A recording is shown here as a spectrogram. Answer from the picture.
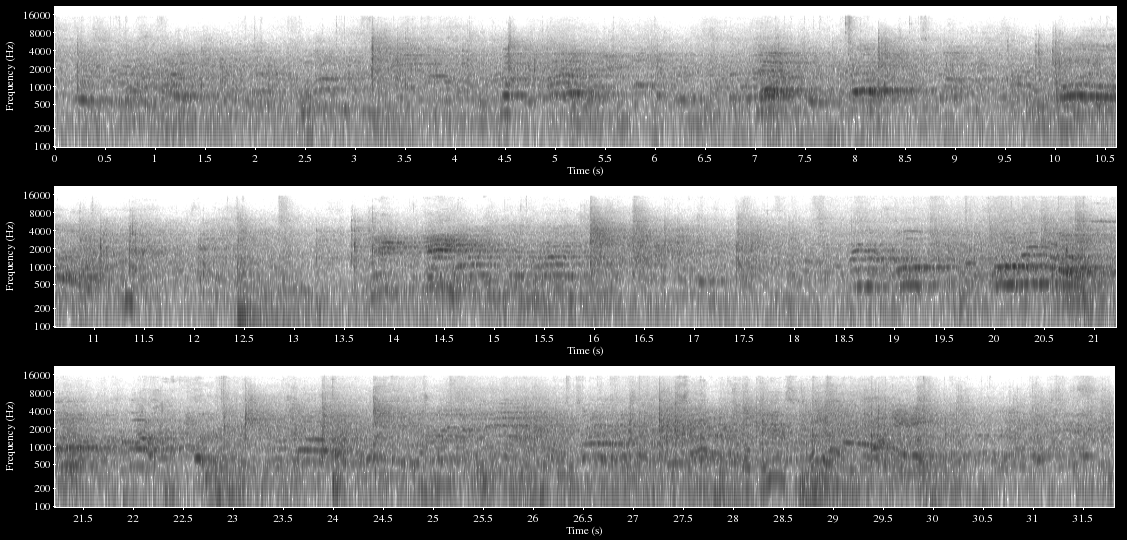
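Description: Ice hockey rink sound: spectators' voices and calls throughout, with scattered sharp knocks of puck and sticks against the boards.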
